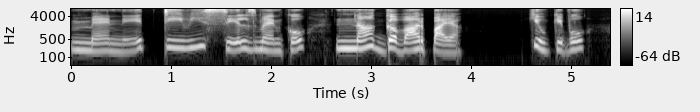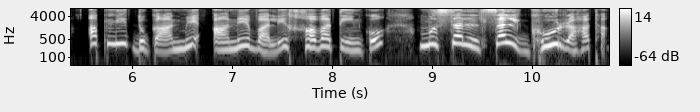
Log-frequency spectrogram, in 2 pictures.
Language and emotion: Urdu, disgusted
